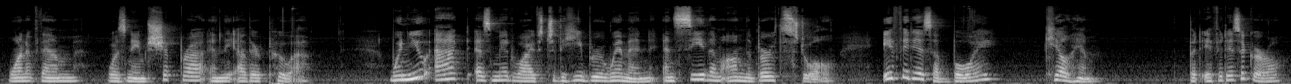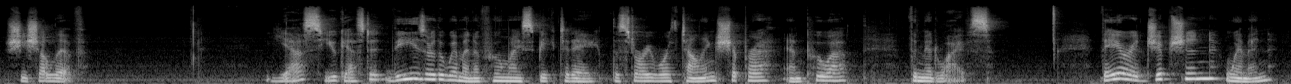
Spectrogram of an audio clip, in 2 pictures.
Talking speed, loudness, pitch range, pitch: 160 wpm, -18 LUFS, 150-205 Hz, 165 Hz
